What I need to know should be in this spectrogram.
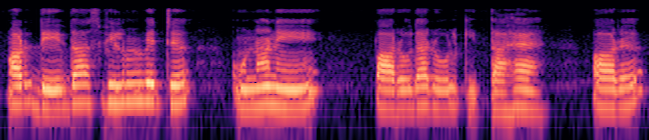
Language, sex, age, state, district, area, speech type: Punjabi, female, 30-45, Punjab, Tarn Taran, rural, spontaneous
